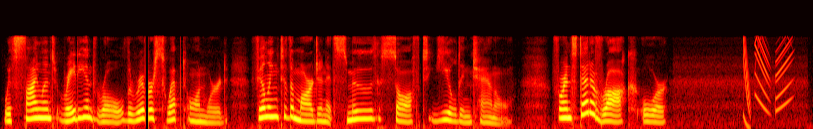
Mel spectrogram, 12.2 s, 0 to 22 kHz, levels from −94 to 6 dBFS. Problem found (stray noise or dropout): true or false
true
